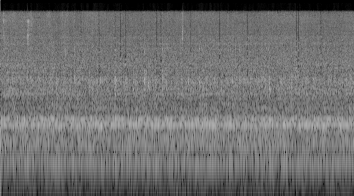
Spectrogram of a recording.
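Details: Lathe turning a lapping arbor, lathe slowed and steady rest added after chatter began on light cuts: even, steady cutting hiss with constant mid tone, no rising squeal or rattle; smooth chatter-free cut before a spring cut.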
